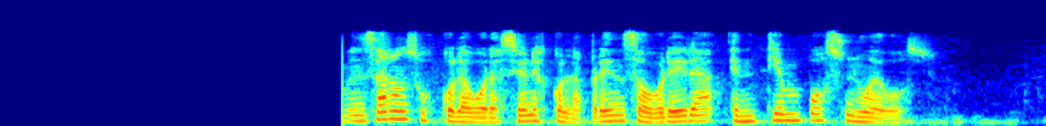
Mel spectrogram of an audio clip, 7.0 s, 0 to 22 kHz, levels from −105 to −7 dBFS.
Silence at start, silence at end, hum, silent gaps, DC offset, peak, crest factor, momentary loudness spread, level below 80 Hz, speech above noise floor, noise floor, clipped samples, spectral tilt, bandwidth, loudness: 2.3 s; 0.55 s; none; none; under 0.1%; -14 dBFS; 20 dB; 7 LU; -72 dBFS; 29 dB; -60 dBFS; under 0.1%; -5.5 dB/octave; 8.2 kHz; -31 LUFS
